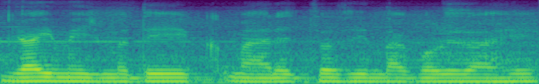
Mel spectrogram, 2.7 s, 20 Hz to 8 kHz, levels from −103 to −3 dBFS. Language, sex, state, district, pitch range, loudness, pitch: Marathi, male, Maharashtra, Sindhudurg, 125-135 Hz, -21 LUFS, 130 Hz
